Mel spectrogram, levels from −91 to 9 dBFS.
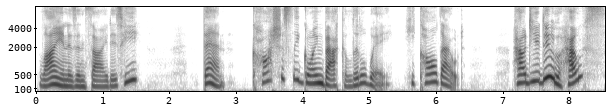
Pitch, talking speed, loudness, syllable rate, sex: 235 Hz, 135 wpm, -22 LUFS, 4.4 syllables/s, female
